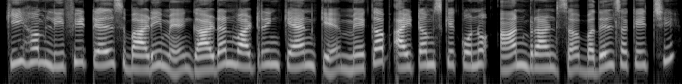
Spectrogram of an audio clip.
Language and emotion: Maithili, neutral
